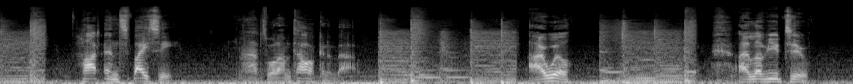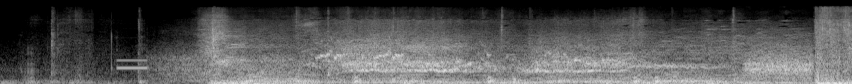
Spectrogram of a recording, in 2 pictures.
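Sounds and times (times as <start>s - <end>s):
car tyres screeching: 8.6s - 16.8s.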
